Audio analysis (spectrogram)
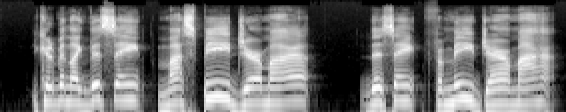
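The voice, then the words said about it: Put-on drawling accent. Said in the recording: “I don't know why I have an accent now”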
